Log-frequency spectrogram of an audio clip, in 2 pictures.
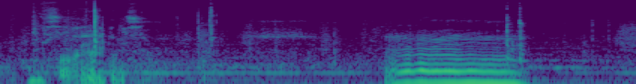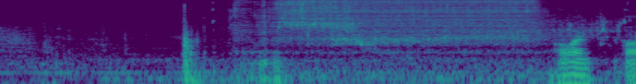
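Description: Water pours from a tap onto a thick, looped Egyptian cotton towel, first as a short steady gush and later as a longer hissing run, with voices speaking between the bursts.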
